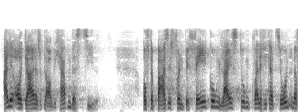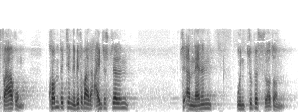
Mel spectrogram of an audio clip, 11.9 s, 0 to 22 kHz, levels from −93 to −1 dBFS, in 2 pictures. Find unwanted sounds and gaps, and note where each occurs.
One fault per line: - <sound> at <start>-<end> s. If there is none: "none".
none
